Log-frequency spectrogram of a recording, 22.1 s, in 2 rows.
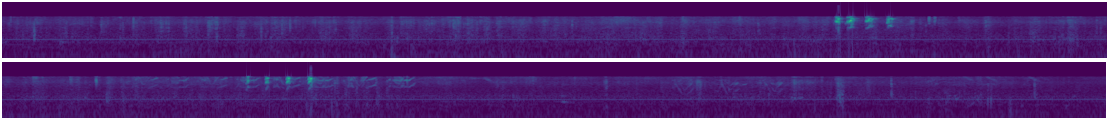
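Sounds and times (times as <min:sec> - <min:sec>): faint steady hum: 0:00.0 - 0:22.0
bird calling sharp notes: 0:08.3 - 0:09.4, 0:12.0 - 0:16.0, 0:17.6 - 0:19.2.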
